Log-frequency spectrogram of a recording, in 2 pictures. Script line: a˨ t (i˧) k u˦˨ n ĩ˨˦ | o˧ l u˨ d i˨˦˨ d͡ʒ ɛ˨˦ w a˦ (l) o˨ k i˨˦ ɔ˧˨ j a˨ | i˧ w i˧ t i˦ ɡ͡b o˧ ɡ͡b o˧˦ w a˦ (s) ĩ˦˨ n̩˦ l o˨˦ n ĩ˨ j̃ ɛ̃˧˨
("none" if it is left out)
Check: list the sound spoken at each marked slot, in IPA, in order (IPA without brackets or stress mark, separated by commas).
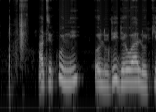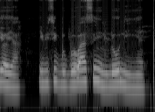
i˧, l, s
